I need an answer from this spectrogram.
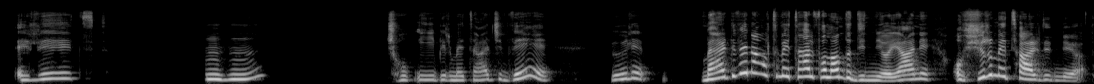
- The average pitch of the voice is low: No, high, 235 Hz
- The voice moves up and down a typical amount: No, wide, 7.6 semitones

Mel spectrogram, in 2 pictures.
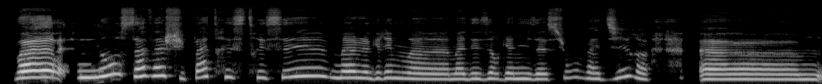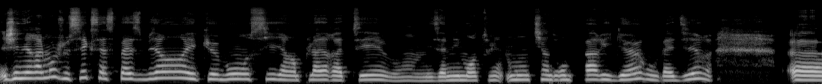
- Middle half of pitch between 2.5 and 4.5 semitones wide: No, wide, 5.5 semitones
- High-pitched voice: Yes, high, 245 Hz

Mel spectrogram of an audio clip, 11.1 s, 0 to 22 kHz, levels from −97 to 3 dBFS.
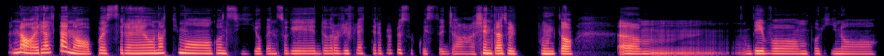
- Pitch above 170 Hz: Yes, high, 190 Hz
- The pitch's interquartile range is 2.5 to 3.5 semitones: Yes, average, 2.8 semitones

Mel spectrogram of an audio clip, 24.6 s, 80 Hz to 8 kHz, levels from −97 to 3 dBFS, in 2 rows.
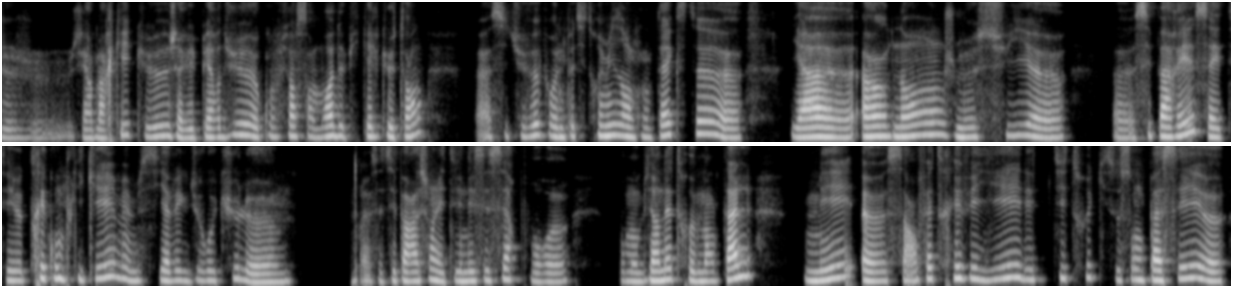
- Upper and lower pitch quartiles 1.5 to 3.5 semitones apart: Yes, average, 2.9 semitones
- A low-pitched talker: No, high, 205 Hz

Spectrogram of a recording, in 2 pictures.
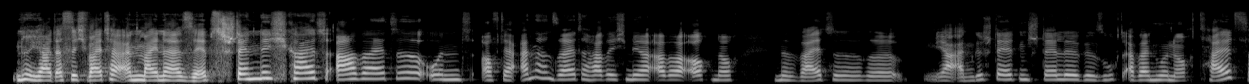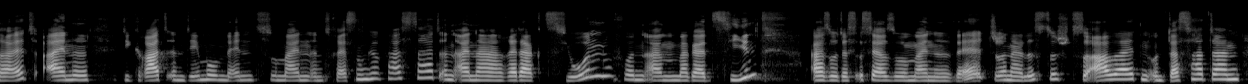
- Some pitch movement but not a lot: Yes, average, 3.3 semitones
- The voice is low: No, high, 205 Hz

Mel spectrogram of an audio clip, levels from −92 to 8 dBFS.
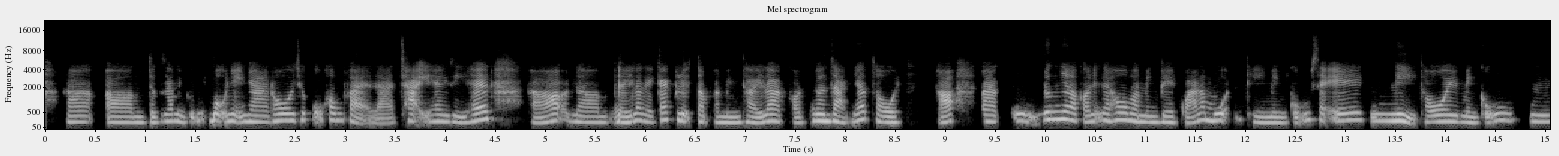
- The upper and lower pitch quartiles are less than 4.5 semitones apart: Yes, average, 3.9 semitones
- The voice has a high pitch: Yes, high, 200 Hz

